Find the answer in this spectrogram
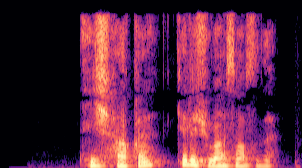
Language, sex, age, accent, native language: Uzbek, male, 18-24, Farg'ona, Uzbek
